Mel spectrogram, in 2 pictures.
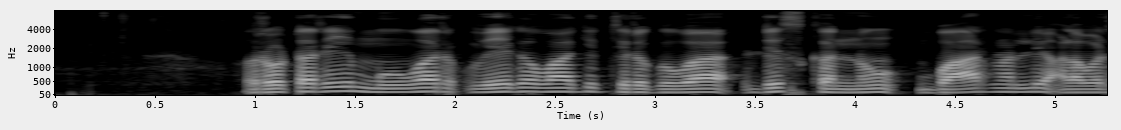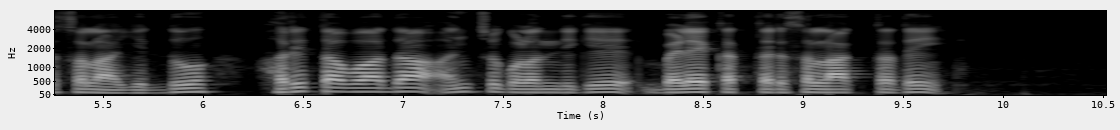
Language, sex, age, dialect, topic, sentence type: Kannada, male, 31-35, Mysore Kannada, agriculture, statement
